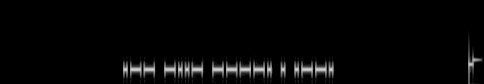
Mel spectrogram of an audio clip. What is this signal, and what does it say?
Morse code, heard as a keyed tone, about 36 wpm, 700 Hz. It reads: WX9EP
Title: USA Call Signs - 5 Characters - 4x Character Spacing - 35wpm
